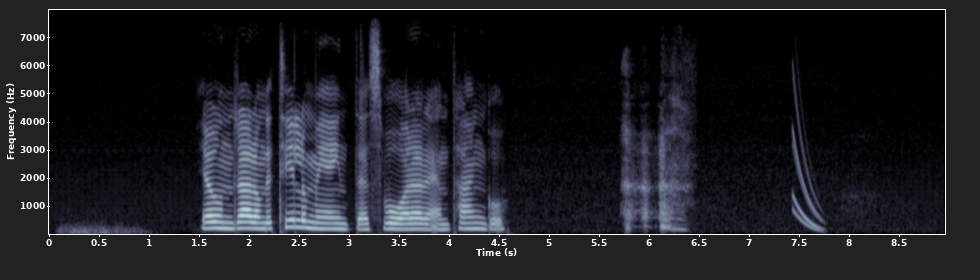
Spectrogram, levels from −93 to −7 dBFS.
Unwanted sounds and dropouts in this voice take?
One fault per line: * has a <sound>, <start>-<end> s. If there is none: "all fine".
* has a throat clearing, 5.7-6.5 s
* has a chirp, 7.4-7.8 s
